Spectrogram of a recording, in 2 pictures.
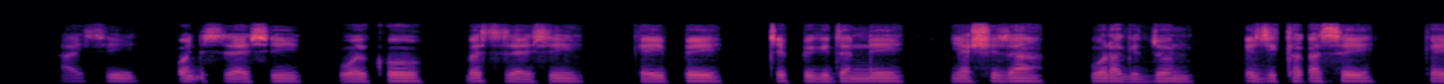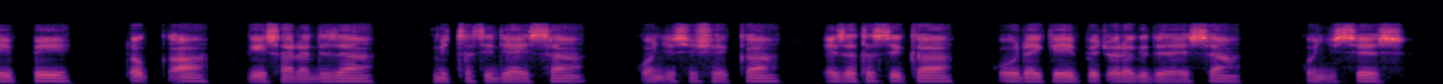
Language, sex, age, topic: Gamo, male, 25-35, agriculture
